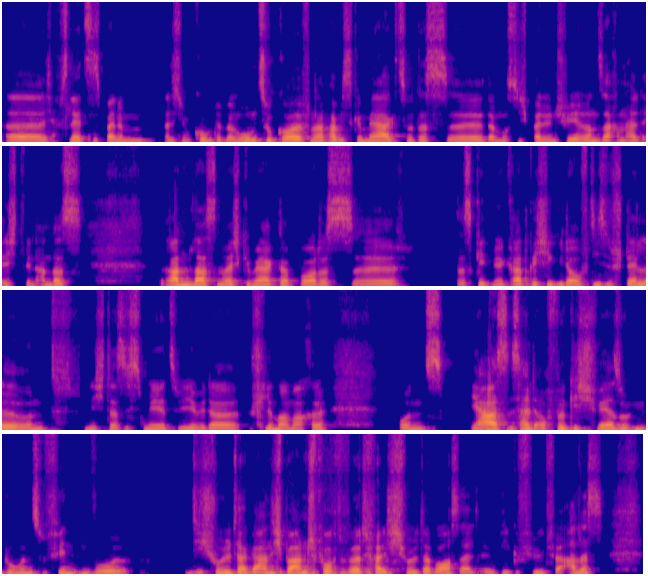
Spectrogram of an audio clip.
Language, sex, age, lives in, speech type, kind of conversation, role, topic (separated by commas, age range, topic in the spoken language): German, male, 25-29, Germany, conversation, advice, user, Wie gehe ich mit dem Gefühl von Rückschritt und Stillstand nach meiner Verletzung um?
